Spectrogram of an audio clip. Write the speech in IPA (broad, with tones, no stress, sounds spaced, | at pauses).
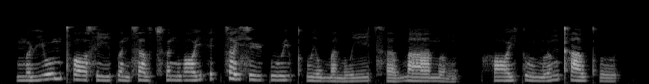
m ɵ˨˧ ɥ j uː˥ m t̪ʰ ɔː˧ s iː˨˧ p ɵ˨˥ n s ɐ˧ w t͡sʰ ɵ˨ n w ɔː˨˧ j h ɪ˥ k̚ s ɐ˧ j s yː˨ p uː˨ j kʷʰ iː˨˩ w m ɐ˨ n w iː˨˧ t͡sʰ ɐ˨˥ w m aː˧ m ʊ˨˩ ŋ | h ɔː˨˥ j k uː˨ ŋ l ʊ˥ ŋ kʰ aː˧ w kʰ uː˨ t̚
